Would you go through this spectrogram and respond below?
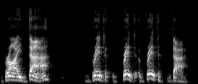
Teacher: pronounced brider with the emphasis on the second syllable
